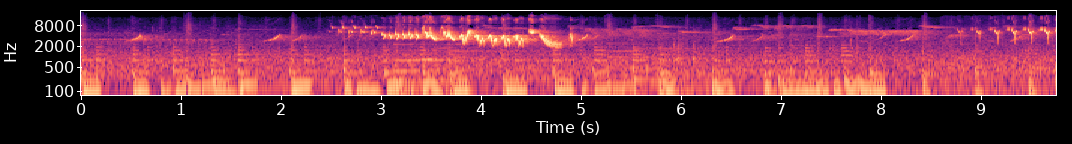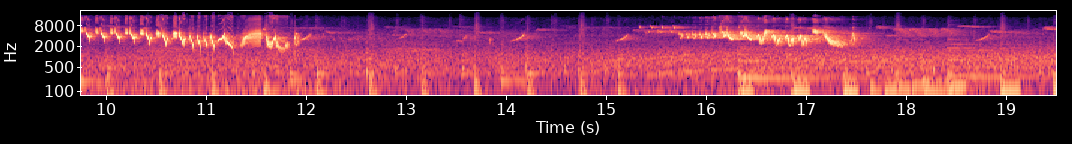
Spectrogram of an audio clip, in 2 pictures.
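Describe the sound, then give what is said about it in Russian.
Skylark and chaffinch singing: three louder bursts of high, rapid trilling song rise out of continuous thin chirping and twittering. “жаворонок, зяблик”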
